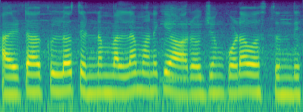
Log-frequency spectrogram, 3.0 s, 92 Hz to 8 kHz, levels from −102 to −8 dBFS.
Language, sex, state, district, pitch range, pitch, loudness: Telugu, female, Andhra Pradesh, Krishna, 190-210 Hz, 200 Hz, -16 LUFS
